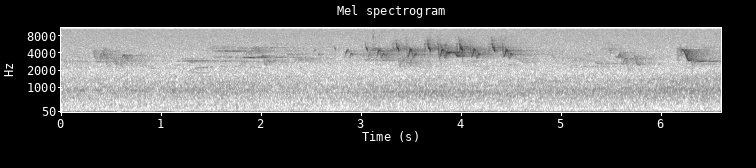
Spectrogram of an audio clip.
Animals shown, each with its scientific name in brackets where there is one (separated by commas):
Ovenbird (Seiurus aurocapilla), Hermit Thrush (Catharus guttatus), Red-eyed Vireo (Vireo olivaceus)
